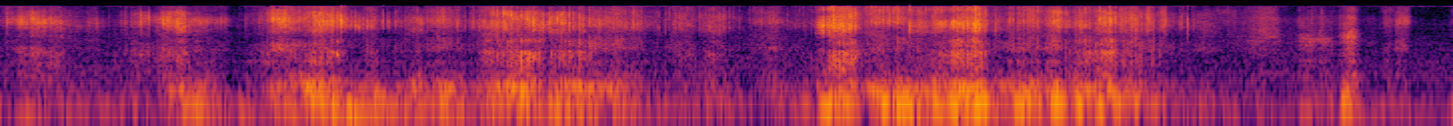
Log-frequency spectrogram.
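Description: A large, soft, peach-coloured foam sponge, solid and squishy, is held in both hands and scratched with fingertips and nails. The result is a rapid, uneven run of dull, low rubbing thuds layered with dry, bright scratchy rustling, swelling in louder bursts and easing off between them.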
